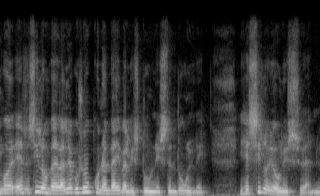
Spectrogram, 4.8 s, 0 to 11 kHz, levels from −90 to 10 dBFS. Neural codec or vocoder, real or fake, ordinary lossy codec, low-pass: none; real; none; 9.9 kHz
